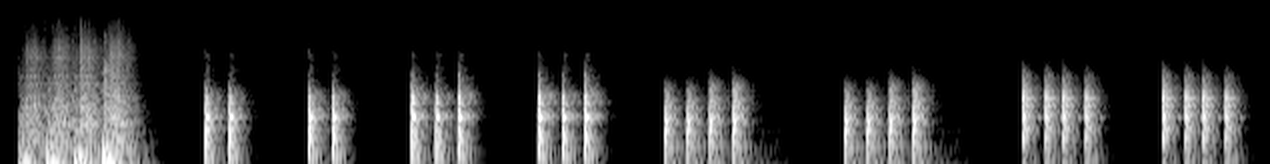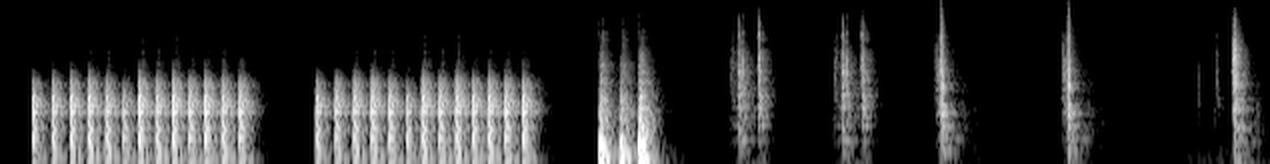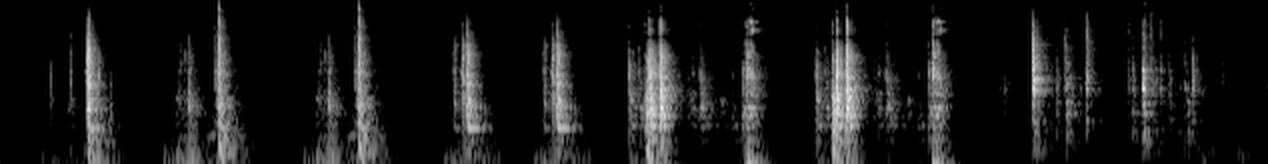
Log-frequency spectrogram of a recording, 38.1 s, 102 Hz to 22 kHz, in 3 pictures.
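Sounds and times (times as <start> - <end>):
knuckles knocking on door: 0.2 - 4.8, 5.4 - 6.1, 10.2 - 15.3, 15.9 - 18.1, 18.7 - 19.4.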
